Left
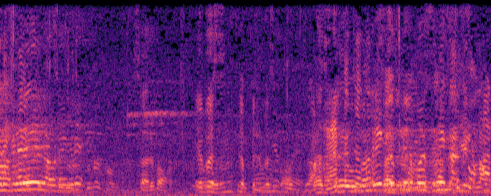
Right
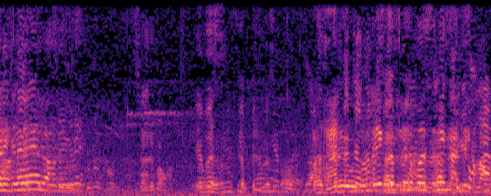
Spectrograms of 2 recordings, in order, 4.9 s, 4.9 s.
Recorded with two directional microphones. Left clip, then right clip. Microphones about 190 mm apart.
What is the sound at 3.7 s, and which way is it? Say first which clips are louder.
Speech: left 3 dB; 40° right (ahead or behind).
